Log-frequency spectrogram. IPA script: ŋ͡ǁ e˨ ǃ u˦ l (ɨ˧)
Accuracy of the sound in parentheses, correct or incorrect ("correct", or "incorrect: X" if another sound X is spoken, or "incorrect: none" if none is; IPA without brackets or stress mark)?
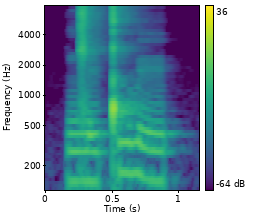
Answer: incorrect: e˧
